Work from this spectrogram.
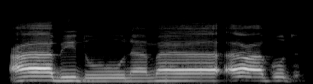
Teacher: عابدون غلط ہے، بلکہ عابدون ما اعبد۔ جب یہاں وقف کریں گے تو دال پر جو پیش ہے وہ ادا نہیں کیا جائے گا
